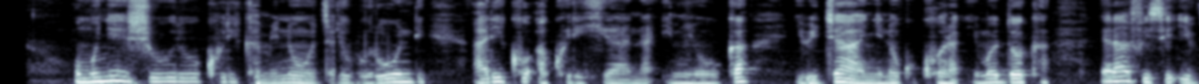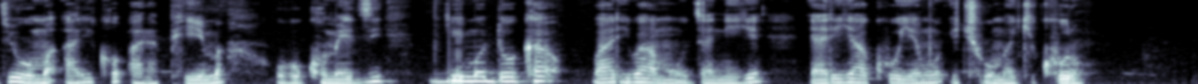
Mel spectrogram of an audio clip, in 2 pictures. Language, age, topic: Rundi, 18-24, education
